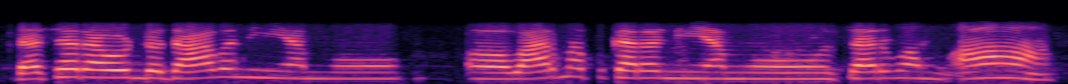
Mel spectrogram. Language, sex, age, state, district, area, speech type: Sanskrit, female, 45-60, Karnataka, Dakshina Kannada, rural, conversation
